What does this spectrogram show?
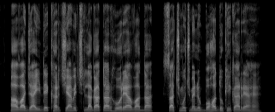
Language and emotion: Punjabi, sad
